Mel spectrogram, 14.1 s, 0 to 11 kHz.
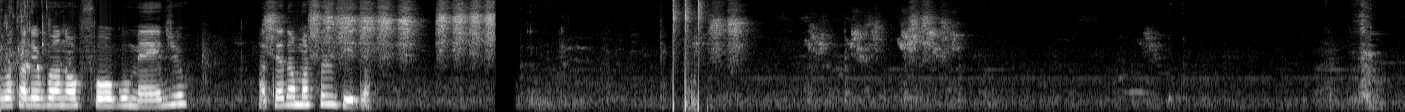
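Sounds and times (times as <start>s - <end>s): gas stove igniter clicking: 6.8s - 7.2s.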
